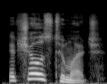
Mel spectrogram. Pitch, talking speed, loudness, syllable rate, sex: 165 Hz, 225 wpm, -17 LUFS, 4.7 syllables/s, male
